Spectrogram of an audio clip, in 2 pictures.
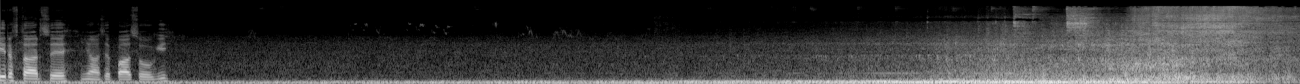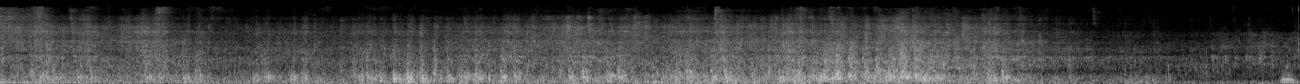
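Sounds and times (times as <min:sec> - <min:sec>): train wheels clicking over track: 0:09.1 - 0:26.0.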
